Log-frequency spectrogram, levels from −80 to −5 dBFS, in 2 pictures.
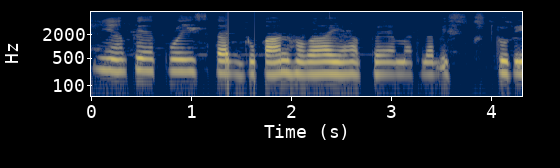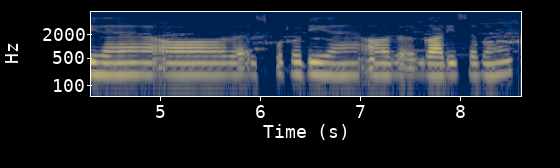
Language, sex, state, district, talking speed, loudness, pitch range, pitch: Hindi, female, Bihar, Kishanganj, 140 wpm, -29 LUFS, 190-210 Hz, 200 Hz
